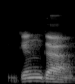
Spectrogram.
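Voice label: "genggam", Malay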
